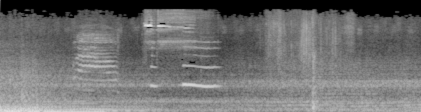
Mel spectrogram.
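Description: A cat meowing twice, once about a second in and again at about two and a half seconds, over a low rumble that fades in the first second.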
